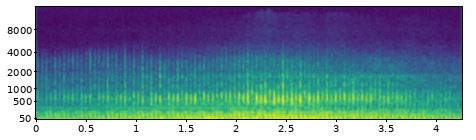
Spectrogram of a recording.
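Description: Low engine-like drone with a fast, even flutter, swelling past the middle and fading out toward the end.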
